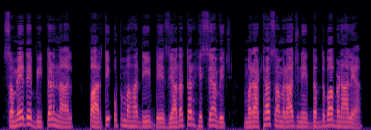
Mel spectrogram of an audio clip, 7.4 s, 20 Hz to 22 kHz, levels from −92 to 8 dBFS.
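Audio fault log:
Throughout: transcoding between lossy codecs. The speech has nothing above 16.1 kHz, and the artefacts of two lossy codecs are heard together. The likely cause is a low-rate HE-AAC encode, around 32 kbit/s, later re-encoded to Vorbis near 44 kbit/s. Vorbis spent bits copying the earlier damage while adding its own, and the lower cut-off survived.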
